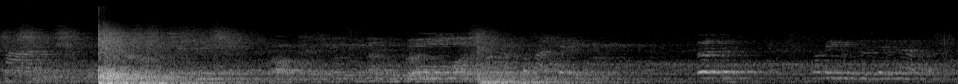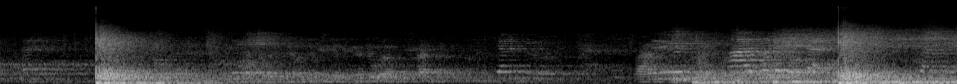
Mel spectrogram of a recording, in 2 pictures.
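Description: Feet land with a heavy thud on a rubber floor.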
